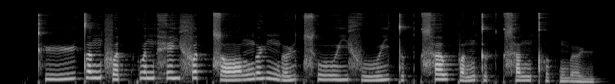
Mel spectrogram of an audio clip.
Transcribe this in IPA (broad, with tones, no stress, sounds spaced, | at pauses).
kʰ yː˨˥ t̪ ɐ˥ ŋ f ɐ˨˥ t̚ kʷ ɐ˥ n h e˥ j f ɐ˥ t̚ t͡s ɔː˨˧ ŋ ɵ˥ ɥ ŋ ɵ˨˥ ɥ t͡sʰ uː˧ j f uː˨˥ j t̪ ʊ˨ k̚ t͡sʰ ɐ˥ w p ɐ˨˥ ŋ t̪ ʊ˨ k̚ t͡sʰ ɐ˧ ŋ pʰ ʊ˨ k̚ m ɵ˨˩ ɥ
